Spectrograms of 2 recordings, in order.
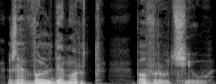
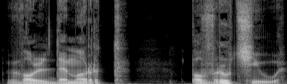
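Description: First: Said in the usual way. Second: „Voldemort” bardzo wolno, „powrócił” z opadającym tonem; rozciągnij „Voldemort”, potem stanowczo „powrócił”; powolne powtórzenie. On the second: Acted. (z naciskiem i powoli) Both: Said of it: "powtórzył Dumbledore".

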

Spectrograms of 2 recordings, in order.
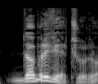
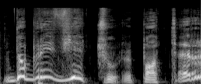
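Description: First: Stiff, curt reply. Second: High, slow sugary teacher voice; sickly sweet, drawn-out greeting; Umbridge sweetness. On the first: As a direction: say it coldly, no warmth. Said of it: "odpowiedział sztywno". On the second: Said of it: "profesor Umbridge przemówiła". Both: A narrator's reading.

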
